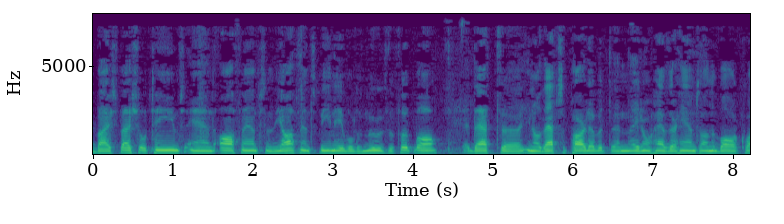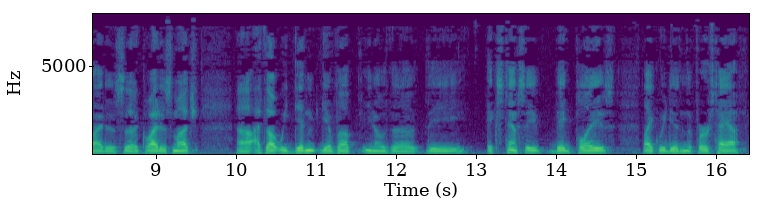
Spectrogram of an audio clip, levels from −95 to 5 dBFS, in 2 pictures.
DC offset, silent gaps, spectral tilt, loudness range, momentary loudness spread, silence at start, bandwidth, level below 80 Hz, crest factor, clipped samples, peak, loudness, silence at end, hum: under 0.1%; none; -8.5 dB/octave; 1 LU; 6 LU; 0 s; 7.6 kHz; -58 dBFS; 18 dB; under 0.1%; -8 dBFS; -26 LUFS; 0.1 s; none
